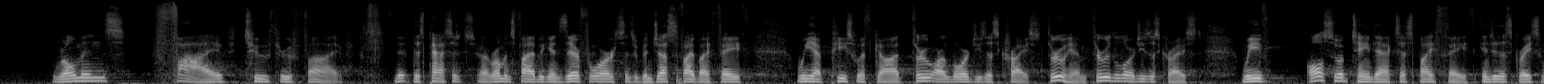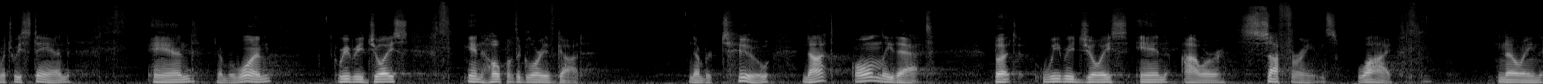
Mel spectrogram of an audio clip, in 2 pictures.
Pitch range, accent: 105-125 Hz, American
